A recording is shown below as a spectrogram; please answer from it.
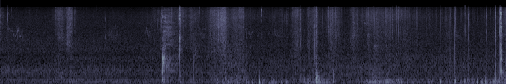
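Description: Scattered small metallic clicks, knocks and scrapes of locking pliers gripping and twisting a seized, rounded-out screw in an aluminium tailgate hinge, which is refusing to turn.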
